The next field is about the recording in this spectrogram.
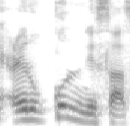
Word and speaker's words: عرق النساء: دیکھیں عرق النساء, صحیح تلفظ ہے عرق النساء, تو ہمارے یہاں مشہور یہ ہے کہ بولتے ہیں عرق النساء عرق النساء عرق النساء, صحیح تلفظ عرق النساء.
